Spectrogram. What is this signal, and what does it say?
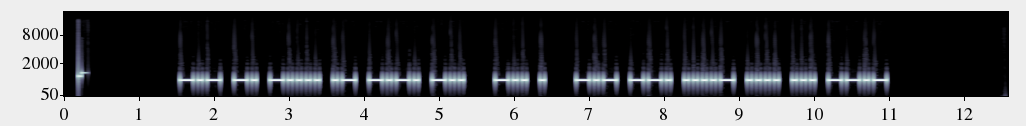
Morse code, heard as a keyed tone, about 21 wpm, 700 Hz. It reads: KN6ACD DE KG4HSQ
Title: USA Callsign DE Callsign 20wpm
